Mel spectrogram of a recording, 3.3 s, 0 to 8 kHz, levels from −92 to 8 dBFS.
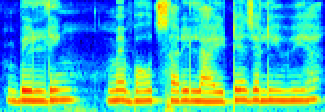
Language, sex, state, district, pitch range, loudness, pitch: Hindi, female, Jharkhand, Ranchi, 220-230 Hz, -15 LUFS, 225 Hz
